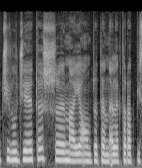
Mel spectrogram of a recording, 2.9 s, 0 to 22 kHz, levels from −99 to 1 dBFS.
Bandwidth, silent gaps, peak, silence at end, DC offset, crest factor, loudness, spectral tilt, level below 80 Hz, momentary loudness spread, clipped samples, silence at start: 17 kHz; none; -8 dBFS; 0 s; under 0.1%; 12 dB; -20 LUFS; -4.5 dB/octave; -60 dBFS; 3 LU; under 0.1%; 0.05 s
